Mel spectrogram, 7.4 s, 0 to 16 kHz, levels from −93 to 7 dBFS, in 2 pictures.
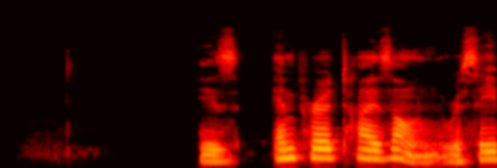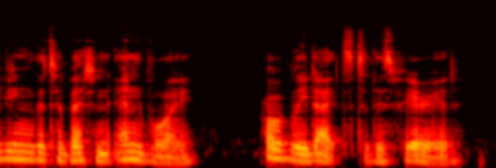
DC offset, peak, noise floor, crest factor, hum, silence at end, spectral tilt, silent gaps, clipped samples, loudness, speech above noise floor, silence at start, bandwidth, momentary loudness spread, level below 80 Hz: under 0.1%; -14 dBFS; under -90 dBFS; 22 dB; none; 0.3 s; -6.5 dB/octave; none; under 0.1%; -34 LUFS; over 57 dB; 1.5 s; 9.4 kHz; 8 LU; -60 dBFS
